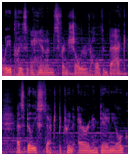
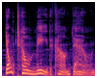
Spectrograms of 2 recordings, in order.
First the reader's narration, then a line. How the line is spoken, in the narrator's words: Daniel snapped angrily at his friend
